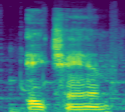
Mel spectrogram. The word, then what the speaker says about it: Achane: Actually, I like Achane better, but I'll try to pronounce it the way it's supposed to. Achane.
